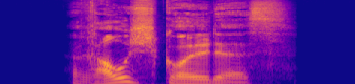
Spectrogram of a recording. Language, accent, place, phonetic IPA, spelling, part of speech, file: German, Germany, Berlin, [ˈʁaʊ̯ʃˌɡɔldəs], Rauschgoldes, noun, De-Rauschgoldes.ogg
- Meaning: genitive singular of Rauschgold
